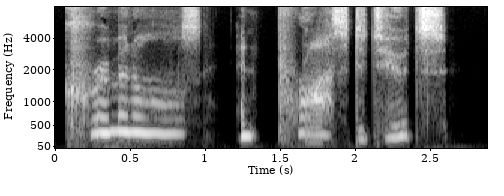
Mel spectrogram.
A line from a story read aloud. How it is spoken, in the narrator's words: Andrews whispered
